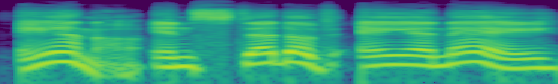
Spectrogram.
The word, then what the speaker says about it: ANA: The part that Ethan calls Anna stands for anti-nuclear antibodies. It's an acronym that Ethan pronounces Anna instead of ANA like most every medical professional does.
